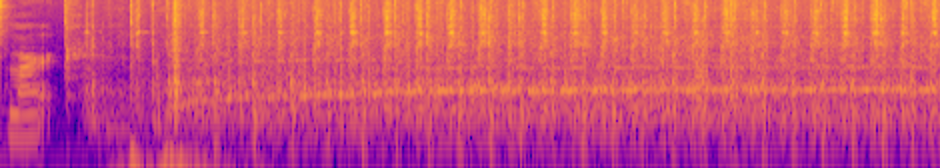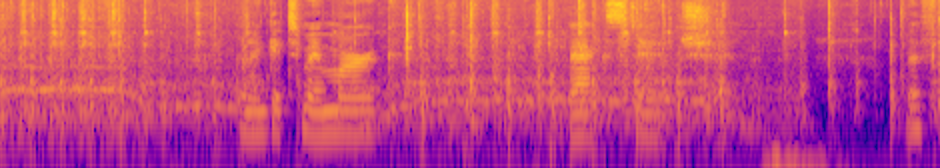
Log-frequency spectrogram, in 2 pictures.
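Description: A sewing machine stitches rapidly with a steady whirring hum.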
